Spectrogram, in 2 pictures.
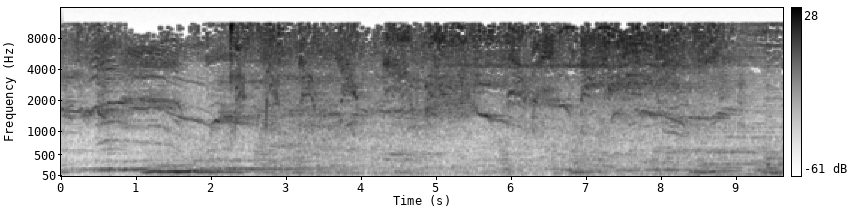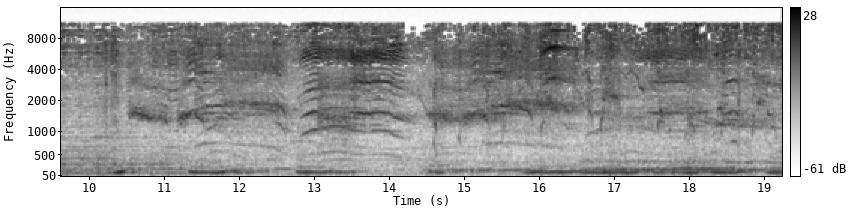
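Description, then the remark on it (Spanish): Several newborn babies wail at once in loud, overlapping cries, with shrill rising-and-falling pitch and brief breathy gaps, continuing steadily throughout; the original, unaltered recording. “pero es el sonido de unos bebés recién nacidos llorando, invertido y doblada la velocidad.”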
